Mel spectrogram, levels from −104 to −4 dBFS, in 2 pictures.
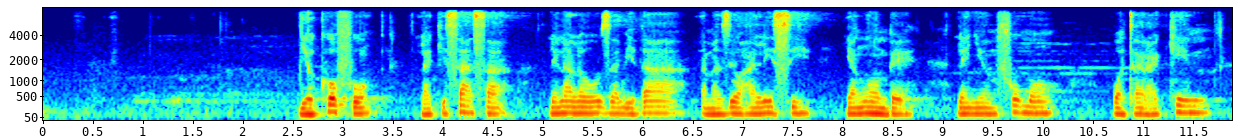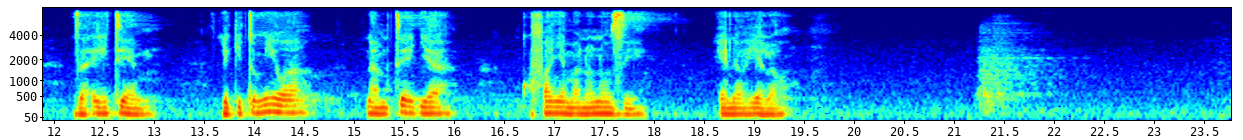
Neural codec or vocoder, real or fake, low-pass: none; real; 7.2 kHz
